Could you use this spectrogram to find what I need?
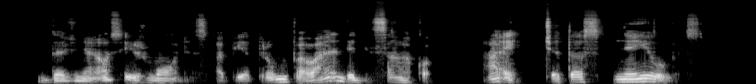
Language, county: Lithuanian, Vilnius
